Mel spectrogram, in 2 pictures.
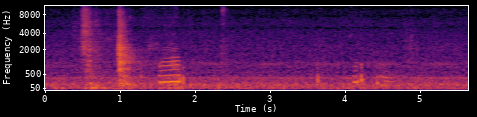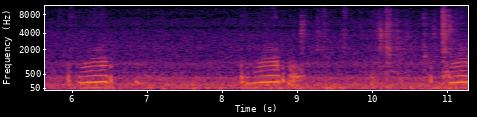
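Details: Sleeping Netherland Dwarf rabbit breathing in its sleep: short squeaky, nasal snore-like bursts with stacked overtones, each rising and falling, recurring roughly every two seconds over a soft low room hum.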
